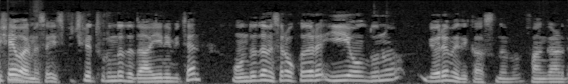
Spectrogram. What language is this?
Turkish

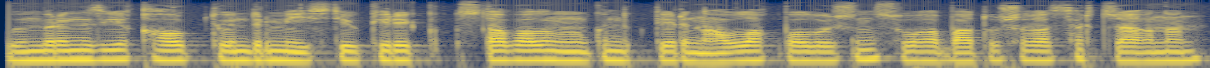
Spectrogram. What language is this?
Kazakh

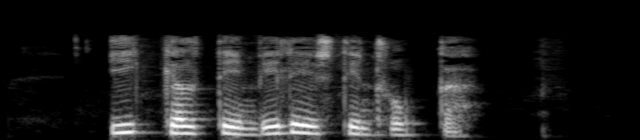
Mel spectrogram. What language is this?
Western Mari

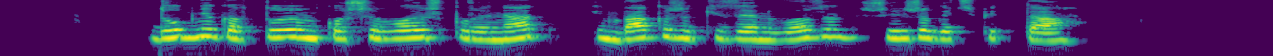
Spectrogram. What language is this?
Mari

